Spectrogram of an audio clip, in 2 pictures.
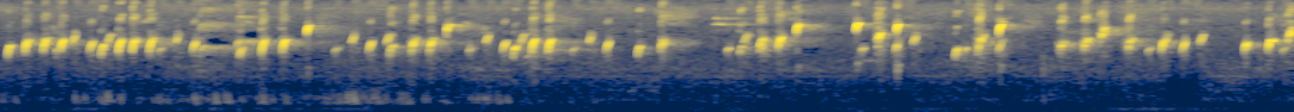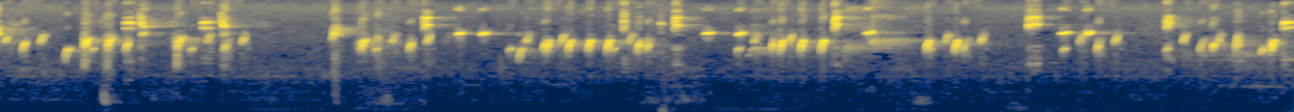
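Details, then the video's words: Goldfinch singing a long, unbroken stream of rapid, high twittering notes, bright chirps and short trills tumbling together with barely a pause, plus a faint low rattle during the first few seconds. "Goldfinch's Singing"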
